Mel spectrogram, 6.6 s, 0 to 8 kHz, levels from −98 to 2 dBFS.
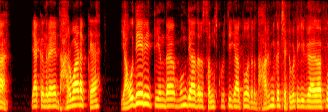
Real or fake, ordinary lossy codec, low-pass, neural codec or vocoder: fake; none; none; codec, 16 kHz, 2 kbps, FunCodec, trained on Chinese and English, 25 frames a second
